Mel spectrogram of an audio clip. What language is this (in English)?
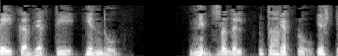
Kannada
